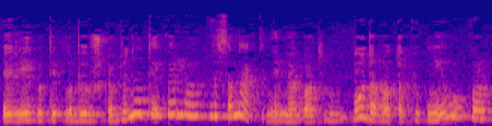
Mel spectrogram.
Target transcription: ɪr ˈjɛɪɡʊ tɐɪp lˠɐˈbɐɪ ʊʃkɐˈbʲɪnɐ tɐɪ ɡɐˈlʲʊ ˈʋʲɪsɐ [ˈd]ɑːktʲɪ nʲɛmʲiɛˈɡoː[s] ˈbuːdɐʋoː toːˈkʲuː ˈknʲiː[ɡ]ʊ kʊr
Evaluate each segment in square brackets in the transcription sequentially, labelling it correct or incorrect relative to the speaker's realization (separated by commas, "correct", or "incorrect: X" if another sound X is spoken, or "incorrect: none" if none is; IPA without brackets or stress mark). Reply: incorrect: n, incorrect: t, correct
